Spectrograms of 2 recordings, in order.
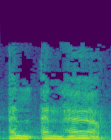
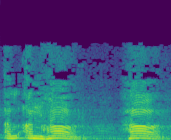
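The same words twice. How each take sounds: First: الأنهار slow, with thin fronted ها like in فيها; light ha. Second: الأنهار with a dark, backed هار; wrongly heavy ha. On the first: Shown as a demonstration. Teacher showing the wanted sound, light ه in الأنهار. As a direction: keep الأنهار light, stretching the last vowel. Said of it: "أنا عاوز بقى اله دي". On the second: Retold or imitated. Teacher replaying the student's mistake, heavy هار in الأنهار. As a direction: thicken the ه and alif in الأنهار. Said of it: "قبل كده بتقول لي إيه؟".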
